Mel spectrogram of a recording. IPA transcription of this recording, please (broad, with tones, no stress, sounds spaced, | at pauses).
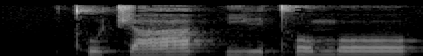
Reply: tʰ u˨ t͡ʃ a˨˦ | j i˨ tʰ o˦ m oː˦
